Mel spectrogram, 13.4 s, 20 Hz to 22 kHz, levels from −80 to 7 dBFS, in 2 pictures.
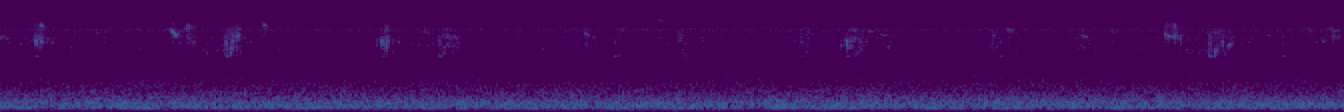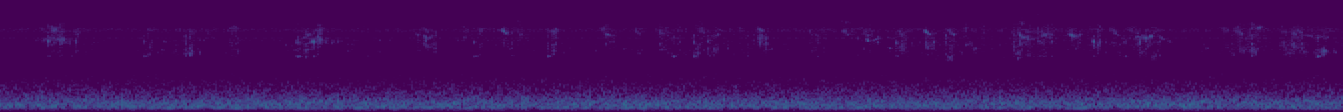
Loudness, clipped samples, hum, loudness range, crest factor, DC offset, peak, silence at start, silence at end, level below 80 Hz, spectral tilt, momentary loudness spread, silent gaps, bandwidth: -54 LUFS; under 0.1%; none; 1 LU; 18 dB; under 0.1%; -36 dBFS; 0 s; 0 s; under -90 dBFS; -4 dB/octave; 2 LU; none; 16 kHz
